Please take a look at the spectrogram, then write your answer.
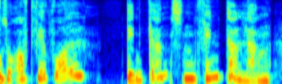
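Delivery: high excited little savage; bubbling over with the plan; eager child voice. A narrator's reading.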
